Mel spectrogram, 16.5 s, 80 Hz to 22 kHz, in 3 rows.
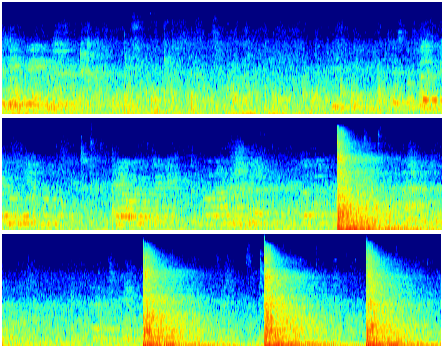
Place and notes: Ústí nad Labem-město, Česká republika - Bouncing ball in the corridor
Bouncing basketball in the pedestian underground corridor, which serves as a sound gallery Podchod po skutečností.
Ústí nad Labem-Ústí nad Labem-město, Czech Republic, 16 February 2013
